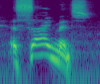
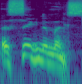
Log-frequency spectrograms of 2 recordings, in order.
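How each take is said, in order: First: The word is said the ordinary everyday way. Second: The word is said literally, sounding each letter.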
